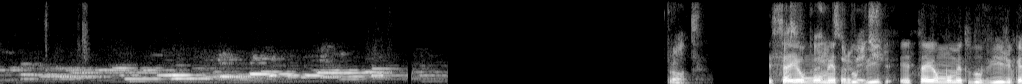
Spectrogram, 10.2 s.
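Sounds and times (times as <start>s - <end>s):
ice cream cart jingle playing an electronic melody: 0.0s - 4.5s
speech: 6.7s - 7.1s, 7.7s - 10.2s.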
